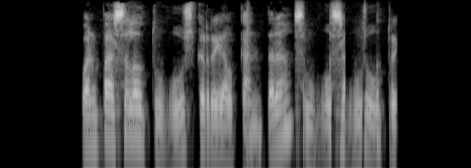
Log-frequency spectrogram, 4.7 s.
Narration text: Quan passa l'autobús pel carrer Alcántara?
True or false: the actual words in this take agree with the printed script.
false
